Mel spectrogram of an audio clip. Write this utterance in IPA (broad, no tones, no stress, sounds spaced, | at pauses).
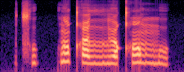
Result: t͡sʰ u kː ũ qʰ e lː ʉ qʰ ɔ̃ mː u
